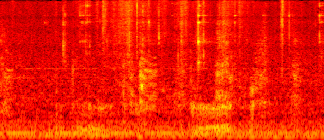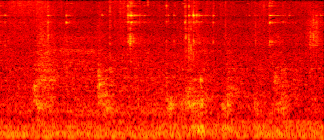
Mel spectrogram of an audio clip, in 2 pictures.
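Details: Sully and Lady, foster dogs, playing together: short low grunting whimpers come in bursts near two and five seconds, with faint scuffling between them, over a steady low indoor hum.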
